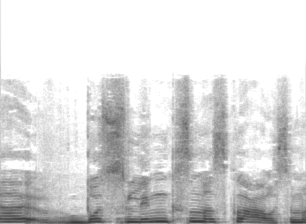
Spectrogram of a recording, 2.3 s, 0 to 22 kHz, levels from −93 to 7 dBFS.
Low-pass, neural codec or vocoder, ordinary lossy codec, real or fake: 14.4 kHz; none; AAC, 48 kbps; real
